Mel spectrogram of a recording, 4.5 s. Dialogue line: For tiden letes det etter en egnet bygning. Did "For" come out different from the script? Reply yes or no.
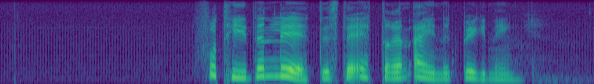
no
